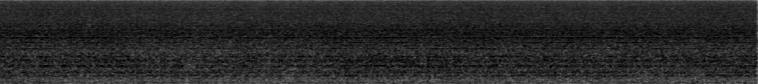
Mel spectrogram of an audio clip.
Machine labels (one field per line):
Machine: fan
